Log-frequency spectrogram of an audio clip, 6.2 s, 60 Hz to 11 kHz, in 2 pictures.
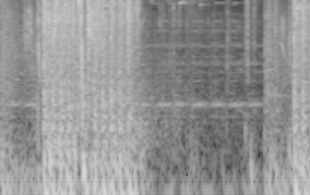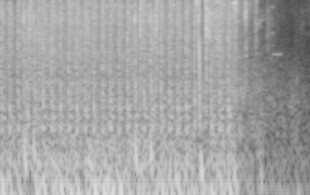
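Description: Rapid automatic gunfire from a Call of Duty: Modern Warfare 3 multiplayer match, loud bursts filling the opening second and again through most of the clip, separated by a quieter gap.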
